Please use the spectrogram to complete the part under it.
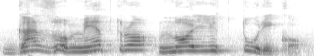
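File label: "Gasometronoltooriko", pronunciations; Fourth Way; Beelzebub pronounciations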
